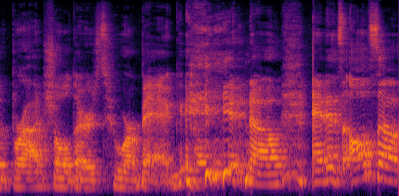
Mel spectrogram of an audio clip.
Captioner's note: laughs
